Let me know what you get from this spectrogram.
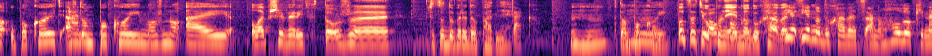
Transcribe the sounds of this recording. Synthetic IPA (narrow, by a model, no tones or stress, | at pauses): laʔupɔkɔjiɟaft̪ɔmpɔkɔjimɔʒnɔʔajlɛpʃɪɛʋɛɾicft̪ɔʒɛ | ʒɛt̪ɔd̪ɔbɾɛd̪ɔpad̪ɲɛt̪ak | m̩ɦ̩ft̪ɔmpɔkɔjifpɔt̪st̪acɛupl̩ɲɛjɛd̪ɔd̪uxaːʋɛjɛd̪nɔd̪uxaːʋɛt͡sa̰nɔɦl̩bɔkiːn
